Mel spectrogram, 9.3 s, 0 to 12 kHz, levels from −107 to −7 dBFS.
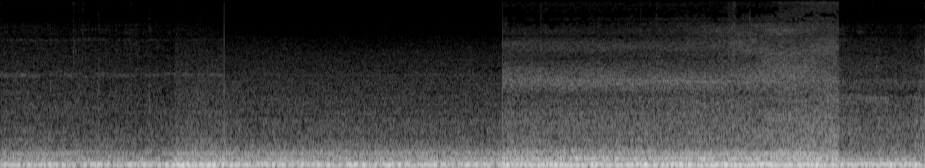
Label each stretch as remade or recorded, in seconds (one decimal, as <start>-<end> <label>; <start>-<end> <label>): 0.0-9.3 recorded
